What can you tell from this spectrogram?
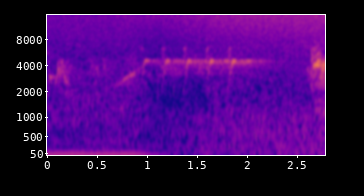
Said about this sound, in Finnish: Kevät on koittanut. Lintuja on jo paljon enemmän. Olen istunut tässä samassa joenrannassa lähes päivittäin, joskus vain hetken, joskus pitkäänkin.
